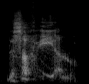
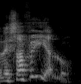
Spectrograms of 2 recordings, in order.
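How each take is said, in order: First: Desafíalo whispered much higher, like a hiss in the ear; sly whispered temptation; whispered dare. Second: Desafíalo said higher and louder as a dare; mock tempter's loud dare; taunting dare. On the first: Retold or imitated. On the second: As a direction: goad him into it. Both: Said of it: "me decía aquella voz".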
